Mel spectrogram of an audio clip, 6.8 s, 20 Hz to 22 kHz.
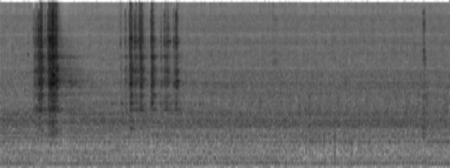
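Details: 2014 Mitsubishi Pajero Sport, on a lift with the underbody guard removed: faint engine hum with sharp, irregular metallic rattles; one of six torque-converter-to-flywheel bolts had backed out and was struck by the flywheel, its thread damaged.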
